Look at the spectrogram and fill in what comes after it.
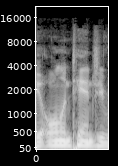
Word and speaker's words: Olentangy: Olentangy? – Olentangy? Would he be crossing that river, the Olentangy River, on his way home? – I don't believe so.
